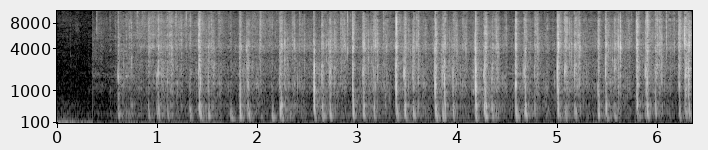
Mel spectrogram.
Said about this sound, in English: Here is a regular horse gallop.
